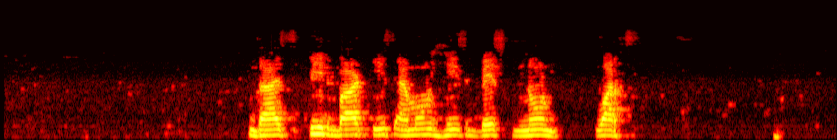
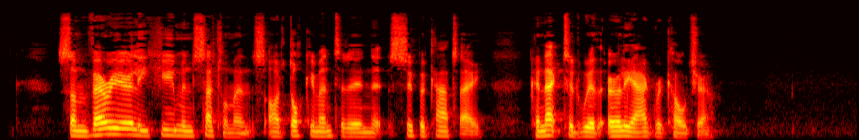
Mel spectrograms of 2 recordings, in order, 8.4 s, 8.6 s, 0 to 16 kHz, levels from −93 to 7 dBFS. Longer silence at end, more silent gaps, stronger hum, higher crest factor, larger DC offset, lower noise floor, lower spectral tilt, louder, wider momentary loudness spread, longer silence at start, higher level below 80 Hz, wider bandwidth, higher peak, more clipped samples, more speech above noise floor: second, 0.6 s vs 1.5 s; neither; neither; second, 18 dB vs 24 dB; neither; second, -67 dBFS vs -77 dBFS; first, -10 dB/octave vs -4.5 dB/octave; first, -17 LUFS vs -28 LUFS; first, 19 LU vs 12 LU; first, 2.5 s vs 0.6 s; first, -52 dBFS vs -74 dBFS; second, 6 kHz vs 11.5 kHz; first, -2 dBFS vs -6 dBFS; neither; about the same, 51 dB vs 49 dB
